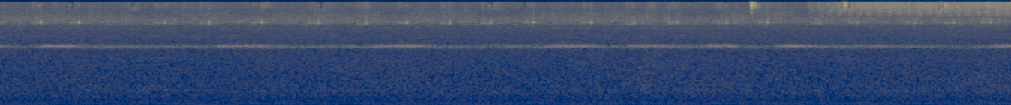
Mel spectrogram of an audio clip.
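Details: Night chorus of crickets in the Crimean south under a night breeze: an unbroken, shrill, even trill at one pitch with a fainter shimmering layer higher up, over a gentle low hum.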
